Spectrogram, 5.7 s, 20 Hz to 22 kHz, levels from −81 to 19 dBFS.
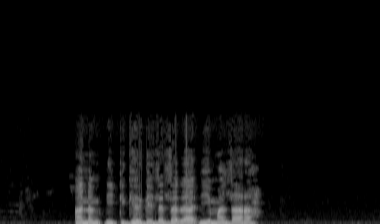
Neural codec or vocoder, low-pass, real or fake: none; 10.8 kHz; real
